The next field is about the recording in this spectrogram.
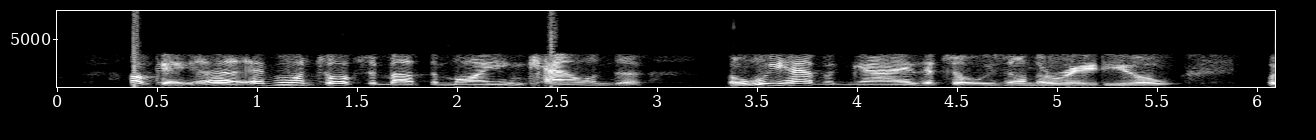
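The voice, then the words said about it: New York accent. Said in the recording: “you've got an accent like you got to be from New York somewhere.”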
